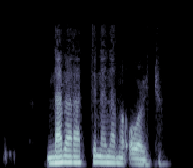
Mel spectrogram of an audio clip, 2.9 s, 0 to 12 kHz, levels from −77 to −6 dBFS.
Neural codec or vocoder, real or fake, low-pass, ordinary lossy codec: codec, 16 kHz, 0.5 kbps, X-Codec, HuBERT features, trained on general audio; fake; 7.2 kHz; MP3, 32 kbps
